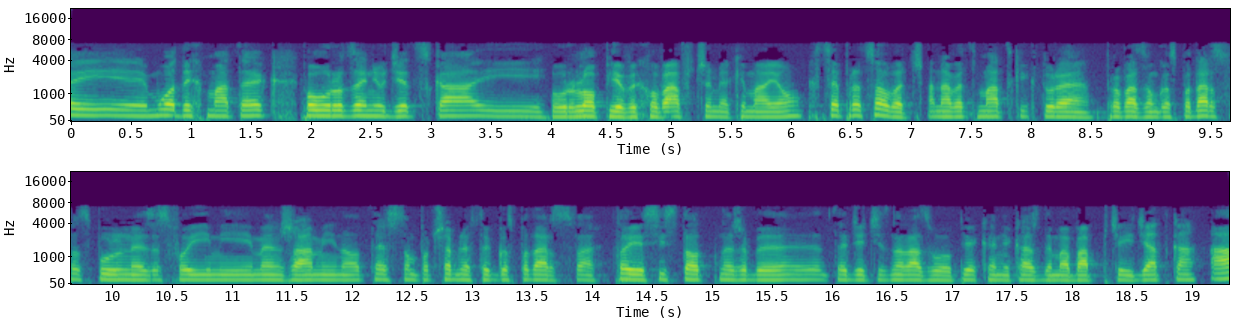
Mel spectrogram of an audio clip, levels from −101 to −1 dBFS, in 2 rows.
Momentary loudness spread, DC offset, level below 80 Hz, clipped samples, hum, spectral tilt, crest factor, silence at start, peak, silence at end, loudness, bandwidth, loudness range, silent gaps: 9 LU; under 0.1%; -60 dBFS; under 0.1%; none; -6 dB/octave; 20 dB; 0 s; -4 dBFS; 0 s; -23 LUFS; 7.2 kHz; 4 LU; none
